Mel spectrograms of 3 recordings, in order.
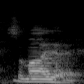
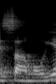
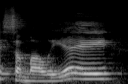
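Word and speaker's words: sommelier: Somalier. Okay. There's so many people that'll come on and they'll say samo. Somalier.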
